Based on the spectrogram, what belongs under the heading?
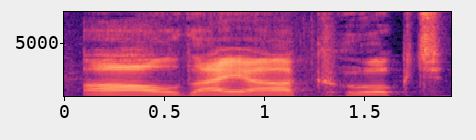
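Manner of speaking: slow, loud, drawn-out gloat; real triumphant crowing; gleeful gloat. Real, not acted. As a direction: savour the enemy's collapse. Gloating over the routed enemy.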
